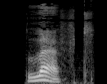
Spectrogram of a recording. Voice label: "left", English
